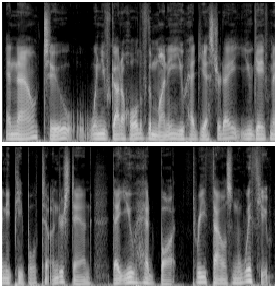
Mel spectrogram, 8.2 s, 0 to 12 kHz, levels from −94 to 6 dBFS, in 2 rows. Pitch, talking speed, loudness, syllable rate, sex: 90 Hz, 200 wpm, -20 LUFS, 4.7 syllables/s, male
